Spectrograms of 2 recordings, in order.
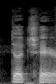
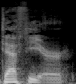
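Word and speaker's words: Dethier: DeChair. It's not Deathier. No. It's you sit in the chair.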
